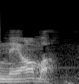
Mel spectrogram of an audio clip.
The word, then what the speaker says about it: Naamah: Now, it mentions here the sister of Tubal-Cain was Naamah, close to Naomi, almost, in pronunciation, Naamah.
